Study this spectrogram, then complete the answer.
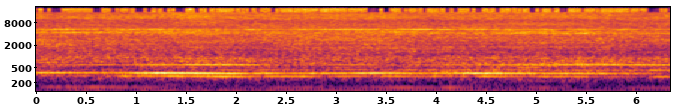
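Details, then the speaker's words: Hoover Elite Cyclonic S3825 canister vacuum, first run after a new belt was fitted: an even, high whirring rush with no flapping, grinding or squeal. Suction is good and the brush is still agitating like a WindTunnel; running normally. "the suction on this is really good and i am happy with it it obviously it the performance is obviously fine like you could you could hear it you could hear it actually you know still agitating just like just like a wind tunnel would"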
